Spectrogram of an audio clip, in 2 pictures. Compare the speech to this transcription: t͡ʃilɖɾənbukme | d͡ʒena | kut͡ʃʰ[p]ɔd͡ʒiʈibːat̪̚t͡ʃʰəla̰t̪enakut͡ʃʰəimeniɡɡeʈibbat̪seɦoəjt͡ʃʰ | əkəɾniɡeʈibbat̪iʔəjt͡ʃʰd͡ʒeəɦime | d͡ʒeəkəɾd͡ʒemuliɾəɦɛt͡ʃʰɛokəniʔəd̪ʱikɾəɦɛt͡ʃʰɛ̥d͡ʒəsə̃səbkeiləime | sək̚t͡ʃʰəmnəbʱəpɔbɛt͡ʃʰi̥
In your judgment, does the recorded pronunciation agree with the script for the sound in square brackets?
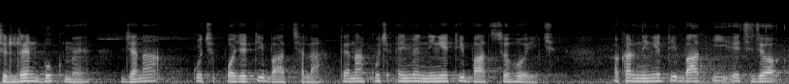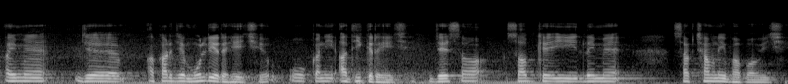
yes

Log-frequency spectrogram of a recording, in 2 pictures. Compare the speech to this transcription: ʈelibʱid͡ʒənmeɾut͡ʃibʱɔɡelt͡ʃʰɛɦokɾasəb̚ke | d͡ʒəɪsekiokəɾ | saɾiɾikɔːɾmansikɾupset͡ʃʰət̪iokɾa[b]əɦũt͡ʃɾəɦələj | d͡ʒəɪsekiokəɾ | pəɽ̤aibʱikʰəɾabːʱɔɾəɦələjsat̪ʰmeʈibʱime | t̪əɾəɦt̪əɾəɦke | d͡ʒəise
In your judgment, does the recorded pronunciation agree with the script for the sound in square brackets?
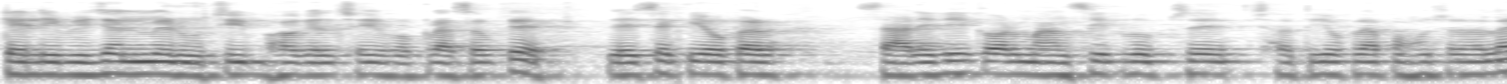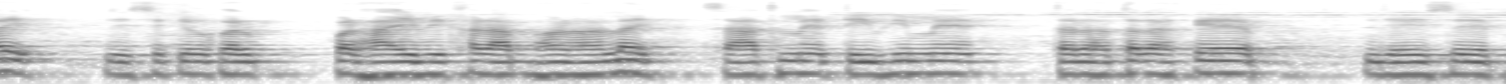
no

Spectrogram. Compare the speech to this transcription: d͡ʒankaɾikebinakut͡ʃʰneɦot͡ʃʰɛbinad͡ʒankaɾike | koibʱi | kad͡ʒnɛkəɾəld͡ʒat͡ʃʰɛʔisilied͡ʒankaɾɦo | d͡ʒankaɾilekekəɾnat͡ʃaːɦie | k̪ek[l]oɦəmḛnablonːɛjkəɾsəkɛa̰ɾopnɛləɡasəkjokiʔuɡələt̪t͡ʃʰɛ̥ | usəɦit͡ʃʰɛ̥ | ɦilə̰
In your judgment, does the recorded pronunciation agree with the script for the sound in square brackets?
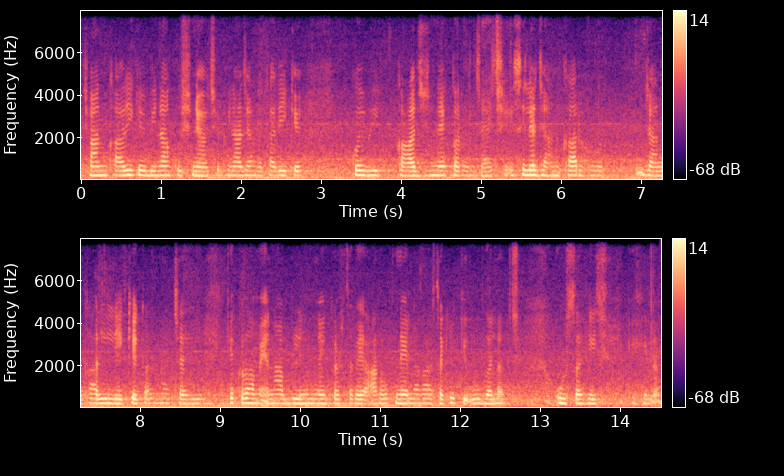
no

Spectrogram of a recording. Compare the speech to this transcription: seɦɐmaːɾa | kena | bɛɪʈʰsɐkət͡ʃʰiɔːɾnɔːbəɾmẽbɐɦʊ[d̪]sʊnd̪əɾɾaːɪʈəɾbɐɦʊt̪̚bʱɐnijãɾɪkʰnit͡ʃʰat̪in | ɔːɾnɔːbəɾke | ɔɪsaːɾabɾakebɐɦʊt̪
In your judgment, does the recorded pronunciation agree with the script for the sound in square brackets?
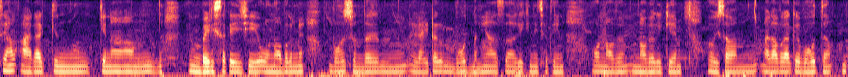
no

